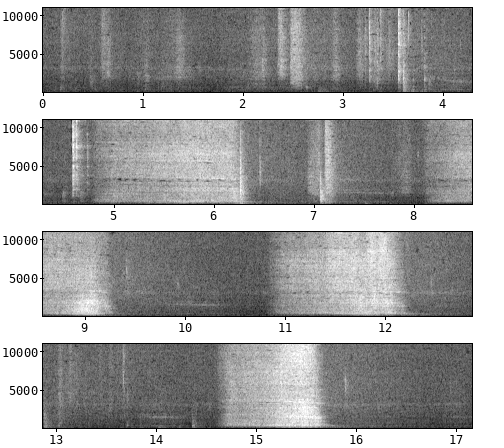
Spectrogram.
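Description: A person blowing hard by mouth across wet acrylic paint on a canvas to push it outward in a Dutch pour: four long blows about three seconds apart, each building up and then stopping short, with a few small clicks between.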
